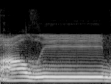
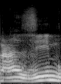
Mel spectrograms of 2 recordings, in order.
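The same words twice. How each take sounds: First: The middle consonant is a heavy emphatic sound. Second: The middle consonant is a plain light sound. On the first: The speaker calls it right. "huruf dha merupakan huruf isti'la" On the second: The speaker calls it wrong. "bukan azim"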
